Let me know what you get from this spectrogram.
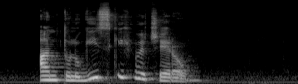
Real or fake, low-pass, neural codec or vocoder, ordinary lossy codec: real; 19.8 kHz; none; none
